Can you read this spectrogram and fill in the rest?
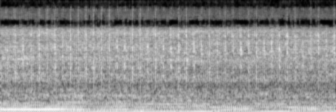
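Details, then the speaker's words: Ford Focus idling with a sharp knock-like rattle about three times a second, caused by loose pieces bouncing inside the intake manifold, not engine knock. "they're bouncing inside of your car inside this manifold right here I pulled this off the mountains to stop but that's the problem"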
